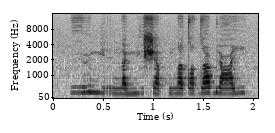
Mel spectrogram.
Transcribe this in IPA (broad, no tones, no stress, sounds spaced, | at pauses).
ɦ ʉ mʲ e r n a mʲ ɨ ʃ a p n ɨ dˤ ɵ dˤ i ɓ ɨ ʕ i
